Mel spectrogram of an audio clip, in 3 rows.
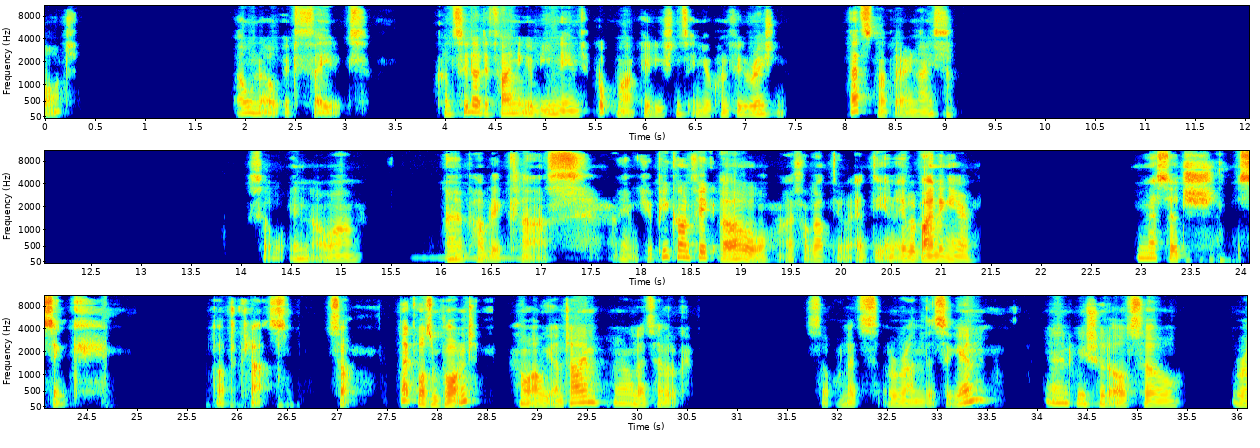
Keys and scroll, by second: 24.9 Return, 26.5 super+s, 31.4 ctrl+shift+r.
